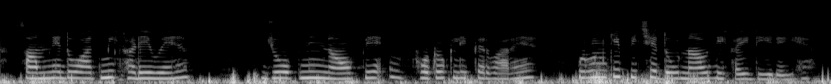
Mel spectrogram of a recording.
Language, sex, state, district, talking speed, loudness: Hindi, male, Rajasthan, Bikaner, 175 wpm, -21 LUFS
